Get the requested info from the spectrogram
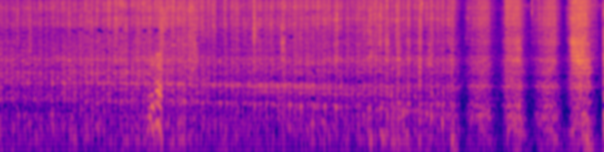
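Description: Homemade two-man wooden-framed buck saw cutting across a log, pulled back and forth by two people: a steady rasping of the blade through the wood, then four separate, louder strokes in the last second and a half.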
